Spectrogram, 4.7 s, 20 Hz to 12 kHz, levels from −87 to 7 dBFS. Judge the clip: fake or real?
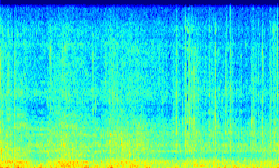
fake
